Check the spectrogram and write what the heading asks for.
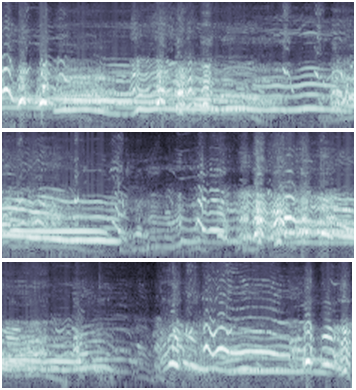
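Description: A pack of wolves howling in chorus, several long wavering howls at different pitches overlapping. The chorus thins briefly about six seconds in and again near eleven seconds, then swells back up.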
